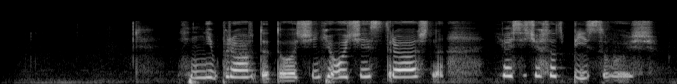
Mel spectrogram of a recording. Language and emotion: Russian, sad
